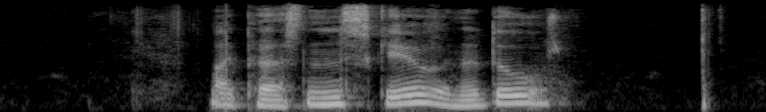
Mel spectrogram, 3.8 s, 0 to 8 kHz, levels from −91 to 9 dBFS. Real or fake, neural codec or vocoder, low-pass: real; none; 7.2 kHz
